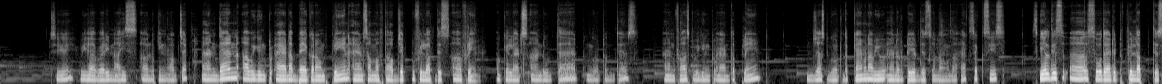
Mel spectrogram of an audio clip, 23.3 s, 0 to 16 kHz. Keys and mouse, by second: 0.7 space, 3.9 ctrl+space, 9.7 z, 11.6-23.2 middle drag, 13.0 shift+c, 13.3 shift+a, 15.6 KP_0, 17.2 r, 20.3 s.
